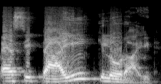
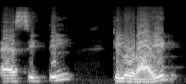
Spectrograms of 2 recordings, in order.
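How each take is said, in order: First: The first word ends with a long 'tail' sound. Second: The first word ends with a short 'til' sound. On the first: "या आप पढ़ सकते हो" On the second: "common name होता है"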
